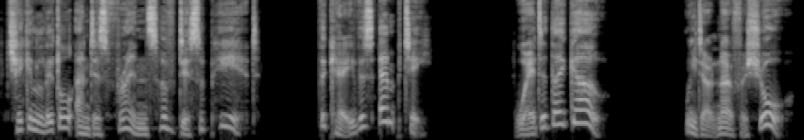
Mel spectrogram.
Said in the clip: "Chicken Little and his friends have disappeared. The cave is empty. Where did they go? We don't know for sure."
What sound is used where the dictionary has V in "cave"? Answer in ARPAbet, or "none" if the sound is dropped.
V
